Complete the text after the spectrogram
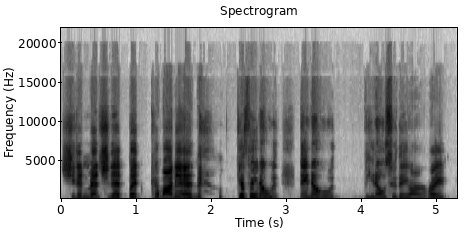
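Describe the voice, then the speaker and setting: A woman's voice: high-pitched, huge pitch swings, normal speed, fairly bright tone, no room sound, studio quality. A woman podcast co-host casually recapping a film, thinking aloud and backtracking as she goes, slipping into casual quoted asides. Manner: acts out characters' lines in casual asides.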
